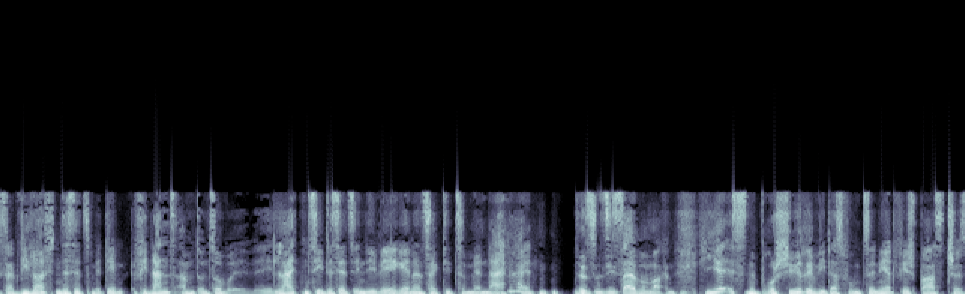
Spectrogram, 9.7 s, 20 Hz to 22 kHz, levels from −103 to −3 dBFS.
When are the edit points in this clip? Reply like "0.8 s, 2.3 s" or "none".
5.1 s, 6.0 s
